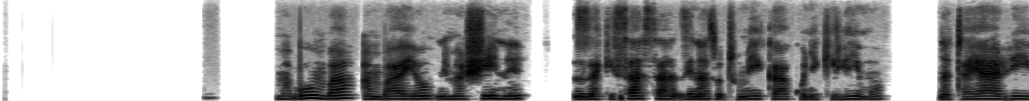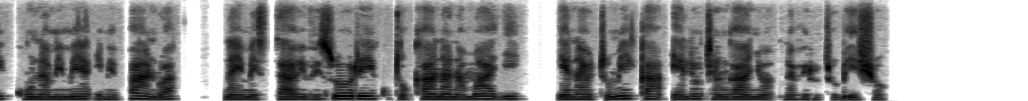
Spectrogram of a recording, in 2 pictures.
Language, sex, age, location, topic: Swahili, female, 25-35, Dar es Salaam, agriculture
